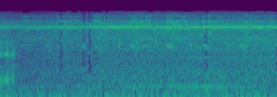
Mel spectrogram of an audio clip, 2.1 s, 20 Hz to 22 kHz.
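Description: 4-ton Goodman split-system condensing unit running steadily, compressor and condenser fan on, while refrigerant is charged into it: a steady low hum with a thin high whine over it.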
